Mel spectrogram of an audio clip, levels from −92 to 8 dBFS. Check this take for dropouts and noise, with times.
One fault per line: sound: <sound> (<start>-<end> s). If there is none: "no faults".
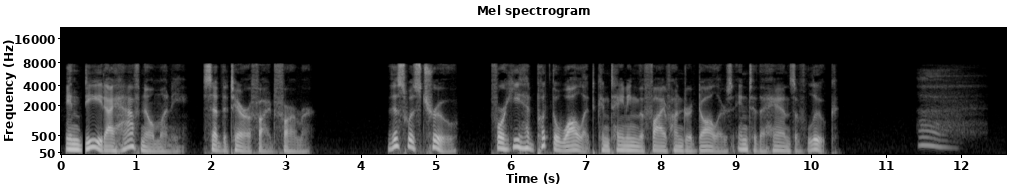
sound: dropout (0.3-0.3 s)
sound: sigh (11.4-12.4 s)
